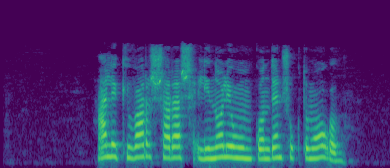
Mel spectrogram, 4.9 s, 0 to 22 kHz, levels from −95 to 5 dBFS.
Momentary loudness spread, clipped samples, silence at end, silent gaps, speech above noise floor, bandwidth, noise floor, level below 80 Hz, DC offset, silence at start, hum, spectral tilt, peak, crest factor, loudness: 7 LU; under 0.1%; 0.55 s; none; 56 dB; 7.6 kHz; -73 dBFS; -68 dBFS; under 0.1%; 1.25 s; none; -5 dB/octave; -2 dBFS; 18 dB; -18 LUFS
